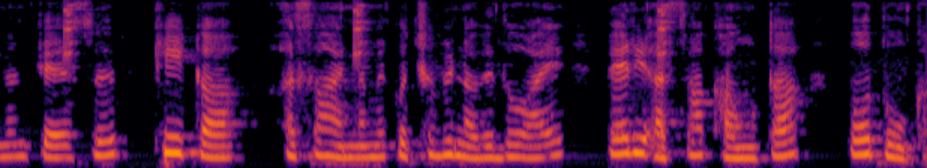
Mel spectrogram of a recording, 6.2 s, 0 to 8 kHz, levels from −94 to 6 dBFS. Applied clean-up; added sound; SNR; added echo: classical method spectral subtraction.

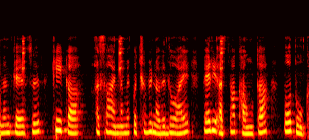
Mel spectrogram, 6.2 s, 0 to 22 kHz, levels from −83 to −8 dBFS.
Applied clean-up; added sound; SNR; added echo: neural mask model RNNoise.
